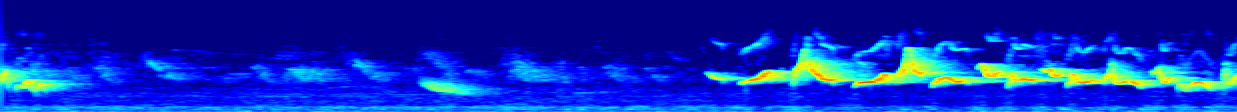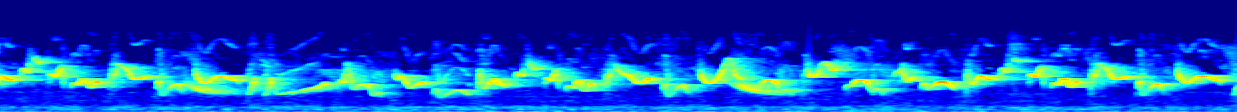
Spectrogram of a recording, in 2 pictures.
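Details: An Ultramarine Grosbeak sings its soft, quiet song: a few soft notes, then a long, rapid, continuous warble of high twittering phrases, quiet and rambling, with no other sounds.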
